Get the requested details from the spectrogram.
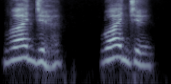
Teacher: जीम जो है वो हरूफे कलकला में से है, लिहाजा वाव जब जीम को हम लोग पढ़ेंगे तो इसको थोड़ा सा हिलाकर पढ़ेंगे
